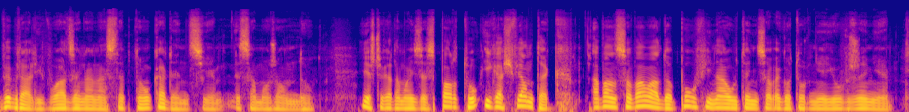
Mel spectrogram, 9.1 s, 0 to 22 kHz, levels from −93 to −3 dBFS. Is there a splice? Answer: no; 0 cuts

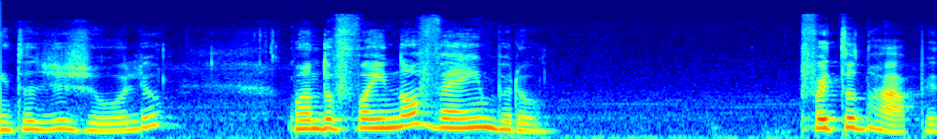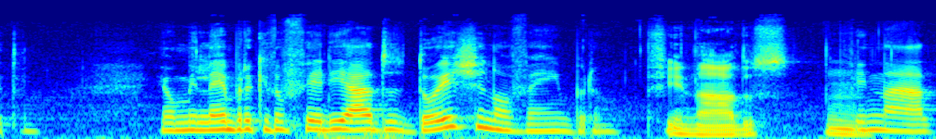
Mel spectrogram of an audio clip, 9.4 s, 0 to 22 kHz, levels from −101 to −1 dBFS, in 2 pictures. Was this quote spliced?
yes; 4 cuts; at 4.0 s, 4.3 s, 6.1 s, 6.7 s

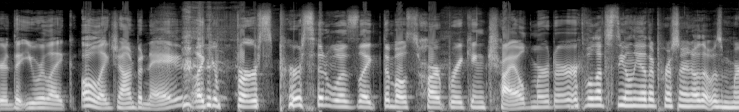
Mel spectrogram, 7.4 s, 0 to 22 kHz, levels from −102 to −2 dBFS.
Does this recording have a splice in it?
no; 0 cuts

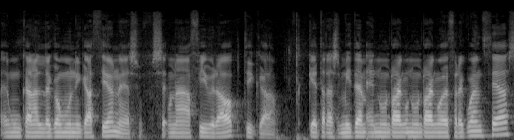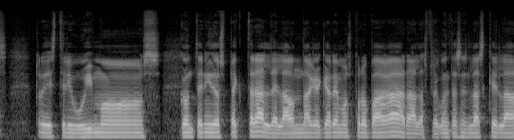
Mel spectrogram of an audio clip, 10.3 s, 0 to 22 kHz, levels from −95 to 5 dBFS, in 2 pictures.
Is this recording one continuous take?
no; 4 cuts; at 1.7 s, 3.6 s, 4.1 s, 6.9 s

